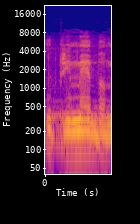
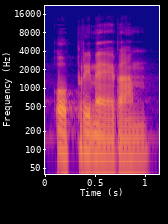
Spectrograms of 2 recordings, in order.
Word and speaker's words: opprimebam: Rebelliones upprimebam in ac statione remota 11 annus. Upprimeb. And then when he says upprimebam, his O is so close, it sounds like upprimebam instead of opprimebam.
